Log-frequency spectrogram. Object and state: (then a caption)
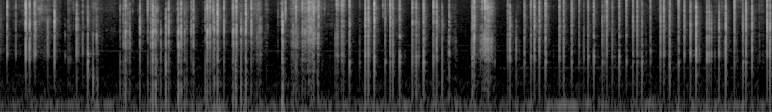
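Dark chocolate bar. A long, solid, embossed dark chocolate bar held in both hands is tapped and scratched with long acrylic nails. The result is a steady stream of quick, sharp clicks and crisp scratching with little ring.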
